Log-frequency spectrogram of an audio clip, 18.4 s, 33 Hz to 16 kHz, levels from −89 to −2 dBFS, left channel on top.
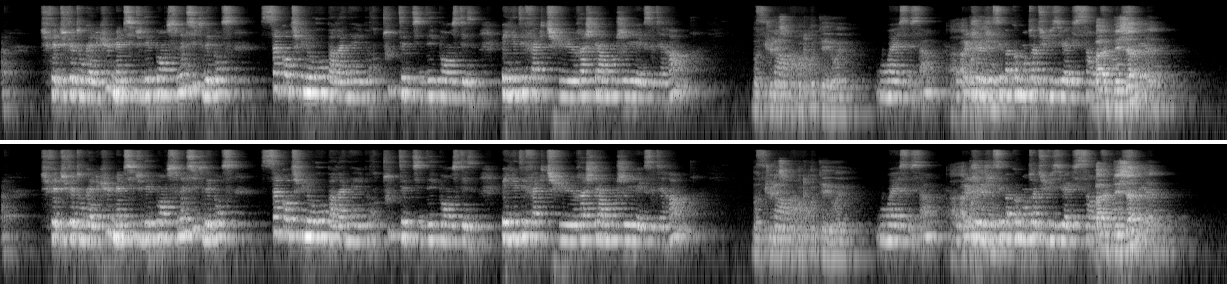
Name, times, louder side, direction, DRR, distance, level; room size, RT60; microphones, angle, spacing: voice 1, 0.6-3.5 4.0-10.2 11.4-12.2 13.1-14.0 14.3-17.3, equal, 15° left, -5 dB, 0.7 m, -21 dB
voice 2, 11.3-11.8 12.1-12.6 14.3-14.8 16.4-17.3, left 1 dB, 25° right, -5 dB, 0.9 m, -24 dB
3.6 x 2.4 x 3.1 m, 0.93 s
head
